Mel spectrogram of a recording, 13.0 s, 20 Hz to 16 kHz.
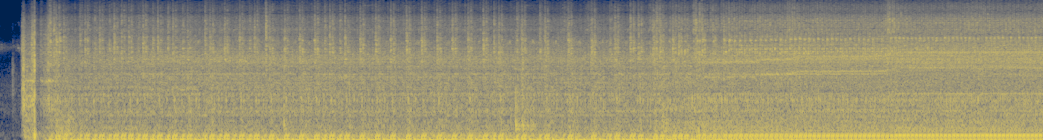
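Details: John Deere X585 engine, started after cleanup while wiggling the line under the pressure sensor: catches and settles into a lumpy, uneven idle beat that firms up a little later; running poorly, line not thought busted, cause unclear.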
